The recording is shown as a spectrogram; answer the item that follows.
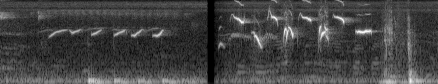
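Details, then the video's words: Oriental magpie-robin, an untrained young bird at a bird stall, song used as a lure for training: a run of five rising whistled slurs, then loud varied high chirps and trills, with low background rumble. "MASTERAN ATAU PANCINGAN BURUNG MURAY BAHAN"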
